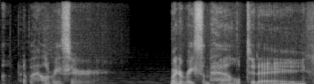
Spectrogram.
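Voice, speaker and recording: A man's voice: very deep voice, lively intonation, moderate pace, darkish tone, slightly rough, soft background music. A man hosting a casual livestream, teasing and rambling playfully as he ranks things and repeats his phrases. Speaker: livestream host. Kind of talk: casual livestream chat and ranking commentary.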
